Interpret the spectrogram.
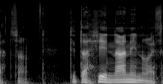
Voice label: "hunan", Welsh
